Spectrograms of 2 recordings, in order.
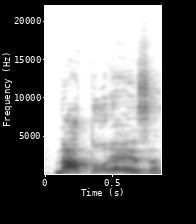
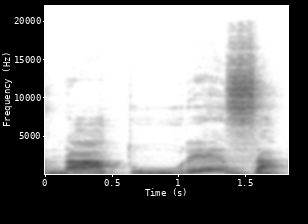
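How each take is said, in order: First: Said in the usual way. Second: "natureza" very slowly split into na, tu, re, za; syllable by syllable. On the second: Shown as a demonstration. Teacher counting four syllables, syllable by syllable. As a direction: say "natureza" in four drawn-out beats. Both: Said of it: "quatro sílabas".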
